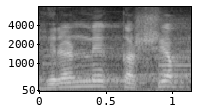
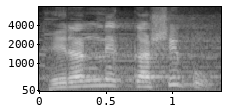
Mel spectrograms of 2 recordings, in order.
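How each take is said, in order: First: The second part is said as kashyap. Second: The second part is said as kashipu. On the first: The speaker calls it wrong. "कुछ हिरण्य कश्यप कहते हैं" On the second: The speaker calls it right. "शुद्ध नाम है हिरण्य कशिपु"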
